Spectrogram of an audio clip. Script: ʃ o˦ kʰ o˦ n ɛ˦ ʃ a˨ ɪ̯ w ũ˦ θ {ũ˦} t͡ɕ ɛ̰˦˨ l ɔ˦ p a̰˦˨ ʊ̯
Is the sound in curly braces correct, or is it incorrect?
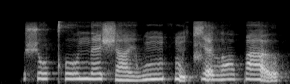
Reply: incorrect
